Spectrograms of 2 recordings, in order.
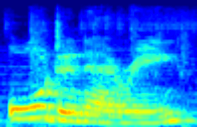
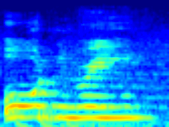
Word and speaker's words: ordinary: In RP, we do not say ordinary, military, and momentary. We say ordinary, military, and momentary. The ARY becomes a simple RE.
